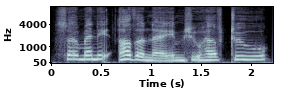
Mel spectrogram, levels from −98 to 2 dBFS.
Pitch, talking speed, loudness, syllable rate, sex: 200 Hz, 190 wpm, -17 LUFS, 4.9 syllables/s, male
